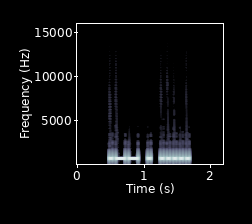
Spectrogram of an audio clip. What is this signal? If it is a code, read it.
Morse code, heard as a keyed tone, about 25 wpm, 700 Hz. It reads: WE5
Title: Three Challenging Letter-Number Combinations 25wpm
